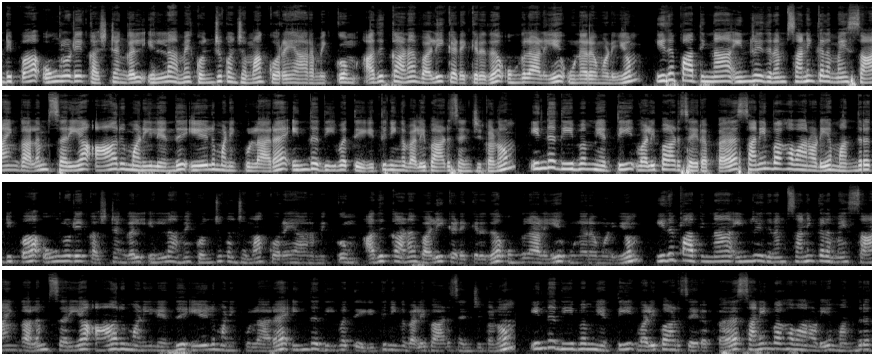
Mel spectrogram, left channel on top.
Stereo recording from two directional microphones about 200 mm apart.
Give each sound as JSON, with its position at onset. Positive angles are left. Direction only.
{"t": 0.0, "sound": "speech", "side_deg": 45}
